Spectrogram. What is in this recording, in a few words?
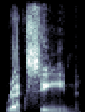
"Rexine", American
